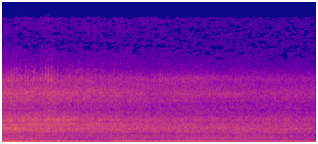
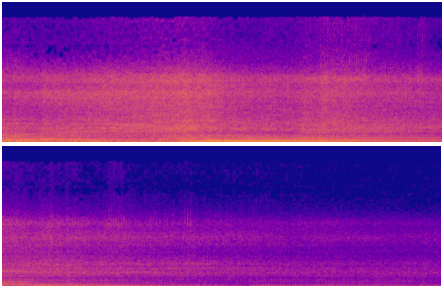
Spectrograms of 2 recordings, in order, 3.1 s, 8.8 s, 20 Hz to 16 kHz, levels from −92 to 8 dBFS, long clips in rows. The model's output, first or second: second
